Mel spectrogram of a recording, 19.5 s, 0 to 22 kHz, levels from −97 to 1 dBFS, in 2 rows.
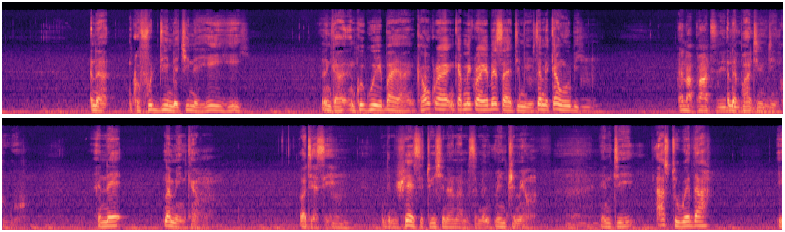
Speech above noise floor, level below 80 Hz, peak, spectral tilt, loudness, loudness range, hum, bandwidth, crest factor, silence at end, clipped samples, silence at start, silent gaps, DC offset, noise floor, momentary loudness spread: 25 dB; -44 dBFS; -2 dBFS; -3.5 dB/octave; -20 LUFS; 6 LU; none; 16 kHz; 20 dB; 0 s; under 0.1%; 0 s; none; under 0.1%; -45 dBFS; 23 LU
